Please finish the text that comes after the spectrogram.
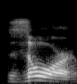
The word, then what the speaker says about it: Zor: a lot of these, you hear Zor like a roar.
